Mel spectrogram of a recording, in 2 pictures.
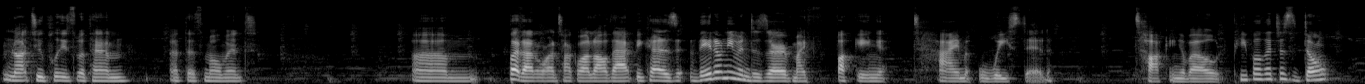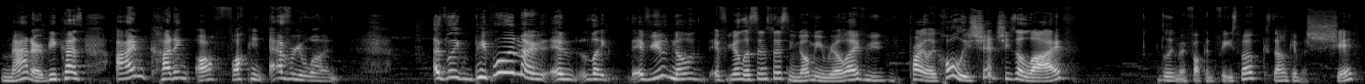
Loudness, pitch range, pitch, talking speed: -23 LUFS, 160-245 Hz, 185 Hz, 175 wpm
